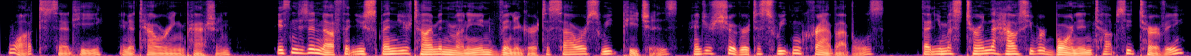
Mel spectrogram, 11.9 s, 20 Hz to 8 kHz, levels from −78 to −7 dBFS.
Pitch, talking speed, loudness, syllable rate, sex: 115 Hz, 210 wpm, -18 LUFS, 5.3 syllables/s, male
